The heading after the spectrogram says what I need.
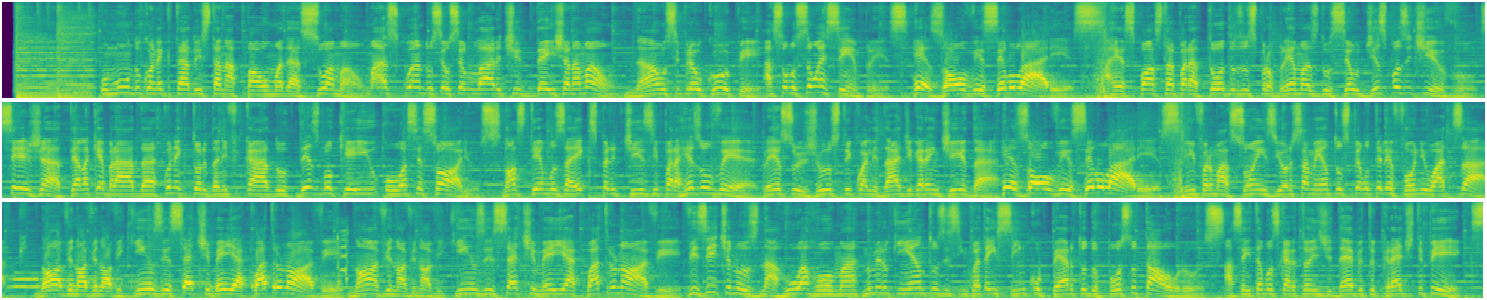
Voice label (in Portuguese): Locutor; Resolve Celulares Dourados MS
